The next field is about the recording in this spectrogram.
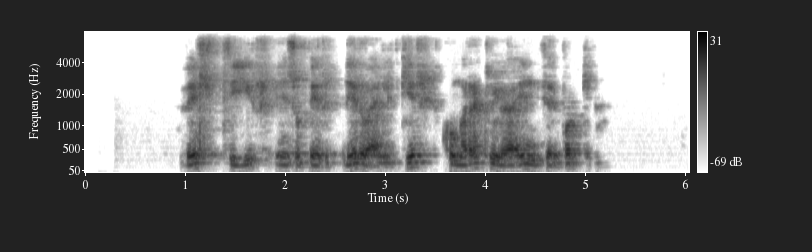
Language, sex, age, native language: Icelandic, male, 30-39, Icelandic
